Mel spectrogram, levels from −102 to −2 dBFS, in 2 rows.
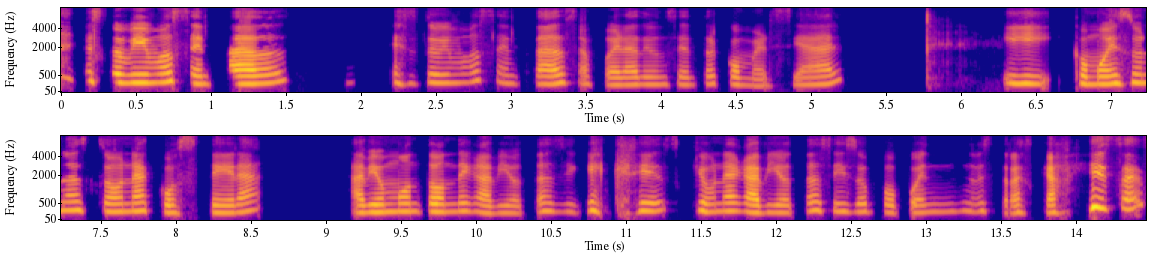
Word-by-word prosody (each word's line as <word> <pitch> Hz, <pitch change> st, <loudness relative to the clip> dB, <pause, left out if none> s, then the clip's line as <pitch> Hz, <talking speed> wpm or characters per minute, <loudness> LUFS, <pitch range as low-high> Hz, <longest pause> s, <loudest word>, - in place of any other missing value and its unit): estuvimos 275 Hz, -1 st, +4 dB
sentadas 235 Hz, +4 st, +5 dB, 0.7 s
estuvimos 265 Hz, +4 st, -7 dB
sentadas 245 Hz, -1 st, -2 dB
afuera 210 Hz, -1 st, -4 dB
de 220 Hz, 0 st, -9 dB
un 220 Hz, -, -14 dB
centro 220 Hz, +2 st, -11 dB
comercial. 215 Hz, -, -6 dB, 1.1 s
Y 245 Hz, -1 st, -1 dB
como 230 Hz, -1 st, +3 dB
es 245 Hz, +1 st, +2 dB
una 270 Hz, +1 st, 0 dB
zona 245 Hz, +2 st, +2 dB
costera, 220 Hz, +1 st, -2 dB, 0.6 s
había 225 Hz, +1 st, +3 dB
un 230 Hz, -, -2 dB
montón 240 Hz, -1 st, +2 dB
de 255 Hz, -, -2 dB
gaviotas. 210 Hz, +3 st, -5 dB
¿Y 230 Hz, -2 st, -18 dB
qué 265 Hz, -1 st, -3 dB
crees? 255 Hz, +5 st, -4 dB
Que 265 Hz, -, +1 dB
una 255 Hz, +2 st, 0 dB
gaviota 220 Hz, +3 st, +1 dB
se 250 Hz, -, -12 dB
hizo 240 Hz, -1 st, -7 dB
popó 220 Hz, -2 st, -7 dB
en 235 Hz, +2 st, -11 dB
nuestras 235 Hz, -4 st, -8 dB
cabezas. 310 Hz, -, +5 dB
240 Hz, 135 wpm, -23 LUFS, 220-260 Hz, 1.1 s, sentadas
